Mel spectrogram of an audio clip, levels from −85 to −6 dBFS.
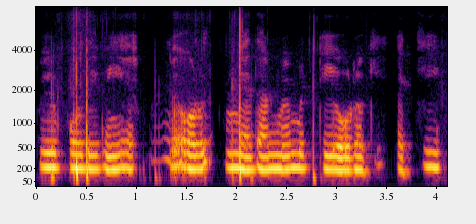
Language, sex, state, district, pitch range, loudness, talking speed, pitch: Hindi, female, Maharashtra, Mumbai Suburban, 185-210 Hz, -17 LUFS, 175 wpm, 195 Hz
